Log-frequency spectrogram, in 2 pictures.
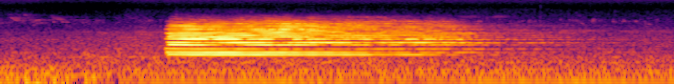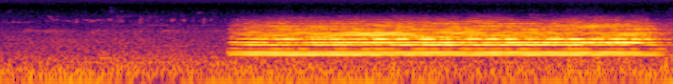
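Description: Canadian Pacific diesel locomotive's air horn sounding for a grade crossing. It gives two long blasts: the first lasts about three seconds and fades away, the second lasts about four seconds and cuts off sharply near the end.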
